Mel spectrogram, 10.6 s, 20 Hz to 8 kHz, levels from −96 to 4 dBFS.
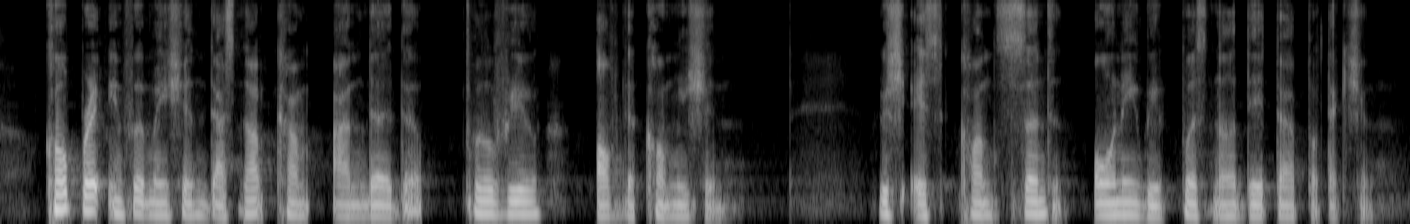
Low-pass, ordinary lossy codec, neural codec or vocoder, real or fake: none; none; codec, 16 kHz, 2 kbps, FunCodec, trained on LibriTTS, 25 frames a second; fake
